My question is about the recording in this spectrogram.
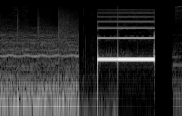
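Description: Soft background music stops about halfway through, and after a moment a loud, steady electronic beep like a TV test tone sounds for under a second, then cuts off abruptly. It is an edited-in transition sound, going with a glitch and colour-bar effect.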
